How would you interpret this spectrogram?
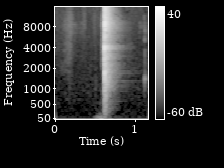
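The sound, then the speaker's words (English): A single sharp slap of a hand against the vulva, a crisp bright crack with a soft low thud just before it, ringing briefly and then silence. No one speaks. “Pussy slap. Try that one again.”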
